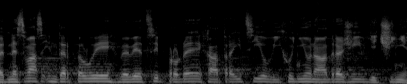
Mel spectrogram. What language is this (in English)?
Czech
